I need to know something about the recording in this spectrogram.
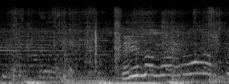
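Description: A voice speaking, saying "bien" near the end, over music playing in the background.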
